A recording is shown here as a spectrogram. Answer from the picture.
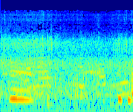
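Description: Shallow sea water splashing and lapping around a person wading in small waves at the water's edge.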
